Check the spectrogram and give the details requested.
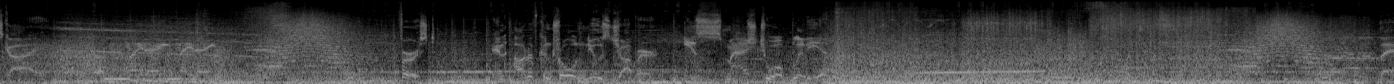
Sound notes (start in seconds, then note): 8.9 helicopter crashes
